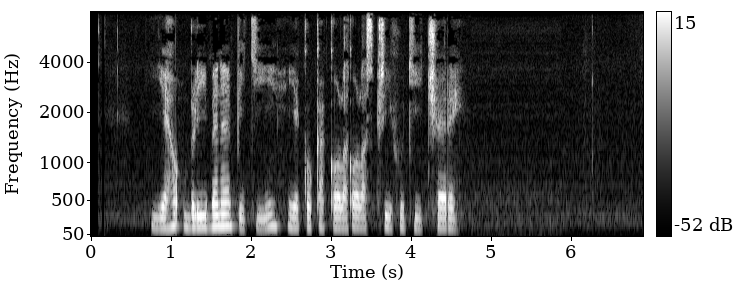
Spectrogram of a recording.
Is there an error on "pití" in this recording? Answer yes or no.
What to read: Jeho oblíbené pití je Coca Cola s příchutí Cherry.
no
